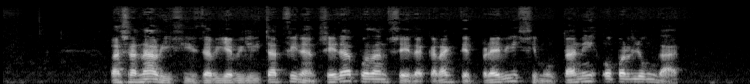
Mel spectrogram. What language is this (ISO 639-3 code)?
cat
